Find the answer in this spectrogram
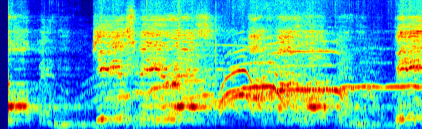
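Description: Concert audience cheering and screaming, many high-pitched voices overlapping, getting louder about a second in.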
